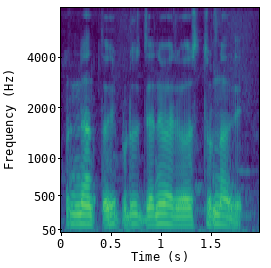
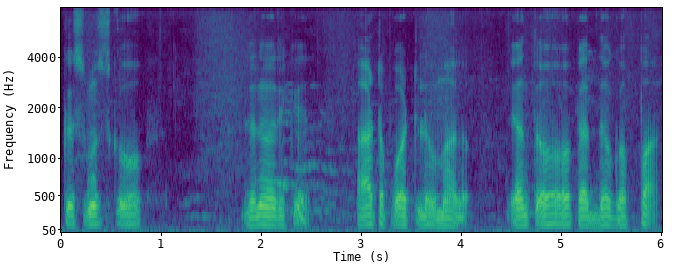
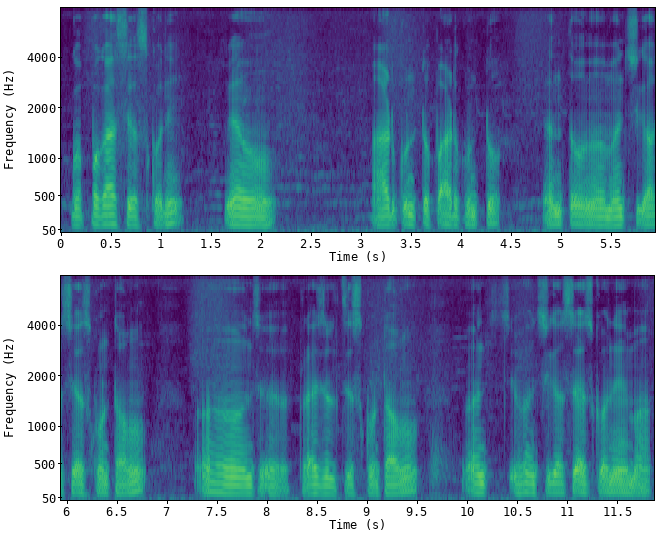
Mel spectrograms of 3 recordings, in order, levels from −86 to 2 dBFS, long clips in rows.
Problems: constant background noise, background conversations at intervals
